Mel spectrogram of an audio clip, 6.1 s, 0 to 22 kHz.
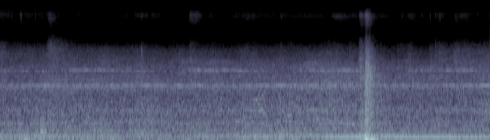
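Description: Interior of a Class 319 electric multiple unit carriage: a steady low hum from the train's equipment, with a deeper hum joining about halfway through. A single sharp knock comes a little after that.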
